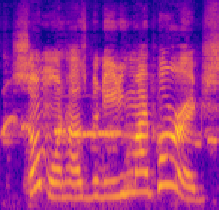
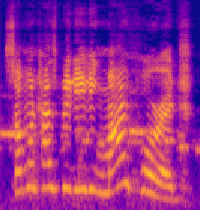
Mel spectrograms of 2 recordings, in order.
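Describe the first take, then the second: First: It is said in a big, deep voice. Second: It is said in a tiny, small voice. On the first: "in his great big voice" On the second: "cried the wee small baby bear in his wee small voice"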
